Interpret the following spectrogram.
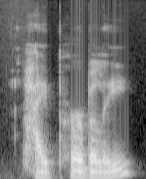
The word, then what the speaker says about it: hyperbole: they're very special because they end with e but the e is not silent we pronounce them all the same with a long e like green beans hyperbole vigilante and epitome thanks for watching and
